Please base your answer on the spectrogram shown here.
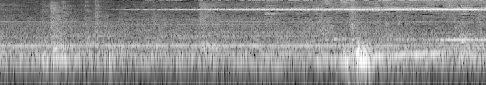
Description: К восстановленому нами частотнику подцепили двигатель. Свистит, зараза.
